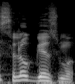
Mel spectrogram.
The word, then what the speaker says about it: Syllogism: छानने के इस प्रोसेस को ही सिलोजिज्म या सिलोगिज्म कहा जाता है। इसके प्रोनाउंसिएशन भी अलग अलग देखने को मिलते हैं, वैसे इसका सही है सिलोगिज्म।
